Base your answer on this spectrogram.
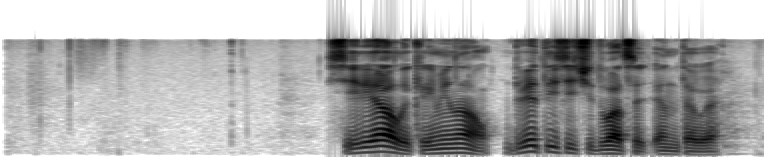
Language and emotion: Russian, neutral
